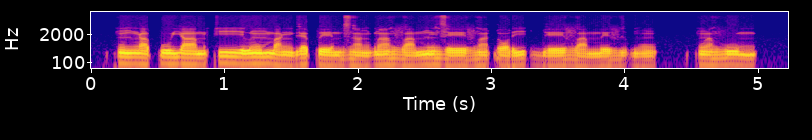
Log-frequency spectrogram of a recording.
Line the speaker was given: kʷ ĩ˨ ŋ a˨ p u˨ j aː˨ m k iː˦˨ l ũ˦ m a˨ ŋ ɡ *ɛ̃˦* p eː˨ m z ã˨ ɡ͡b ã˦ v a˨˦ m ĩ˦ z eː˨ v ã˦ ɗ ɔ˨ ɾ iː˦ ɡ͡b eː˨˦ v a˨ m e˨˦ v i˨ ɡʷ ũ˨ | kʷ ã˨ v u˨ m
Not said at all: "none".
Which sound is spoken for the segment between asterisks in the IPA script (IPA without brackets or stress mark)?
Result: ɛ˦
